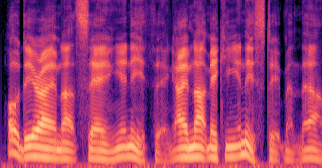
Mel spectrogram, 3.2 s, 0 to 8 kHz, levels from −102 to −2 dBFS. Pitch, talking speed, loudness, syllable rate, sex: 115 Hz, 260 wpm, -18 LUFS, 6.5 syllables/s, male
